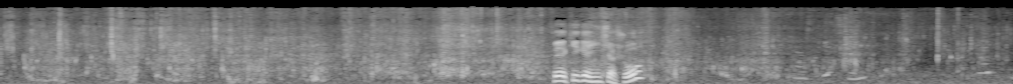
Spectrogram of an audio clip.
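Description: Feet squelch and splash through wet mud.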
